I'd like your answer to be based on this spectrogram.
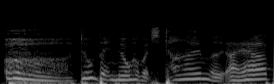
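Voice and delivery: huffy, acted-out complaint; offended exasperation. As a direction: sigh hard, then grumble in mock offense. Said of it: "before, I'd be like".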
